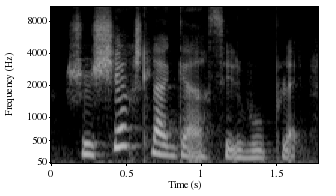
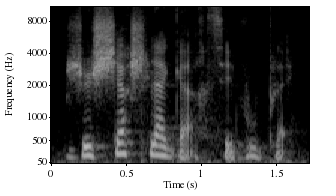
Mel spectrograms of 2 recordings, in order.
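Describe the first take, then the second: The two takes are said the same way.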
